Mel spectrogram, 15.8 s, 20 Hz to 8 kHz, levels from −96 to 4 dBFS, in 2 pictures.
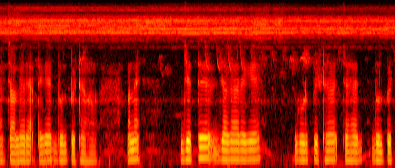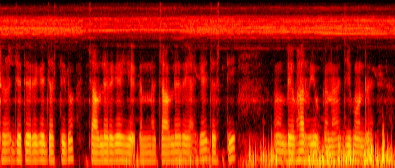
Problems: none marked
